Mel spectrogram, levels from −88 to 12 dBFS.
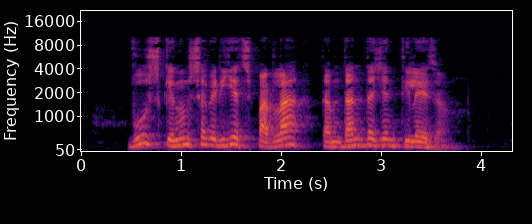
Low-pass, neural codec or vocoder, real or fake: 9.9 kHz; none; real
